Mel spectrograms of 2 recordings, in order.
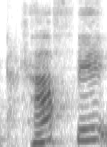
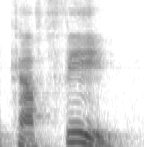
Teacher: A tônica está aqui no E e aqui a tônica está no A.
